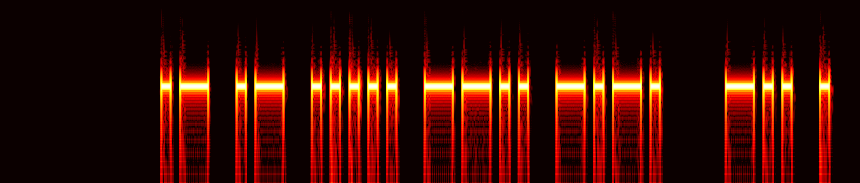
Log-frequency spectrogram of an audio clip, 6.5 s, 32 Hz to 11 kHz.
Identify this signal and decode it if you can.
Morse code, heard as a keyed tone, about 17 wpm, 700 Hz. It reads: AA5ZC DE
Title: USA Callsign DE Callsign - 5 Characters - 17wpm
